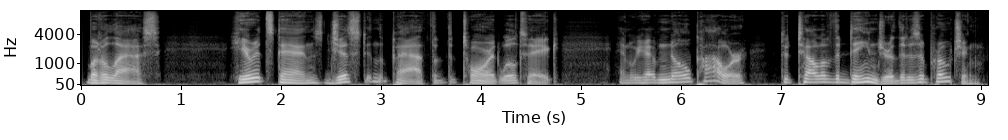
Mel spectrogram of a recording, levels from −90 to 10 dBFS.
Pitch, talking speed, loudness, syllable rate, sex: 120 Hz, 180 wpm, -19 LUFS, 4.6 syllables/s, male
